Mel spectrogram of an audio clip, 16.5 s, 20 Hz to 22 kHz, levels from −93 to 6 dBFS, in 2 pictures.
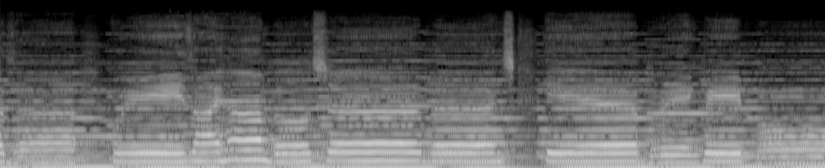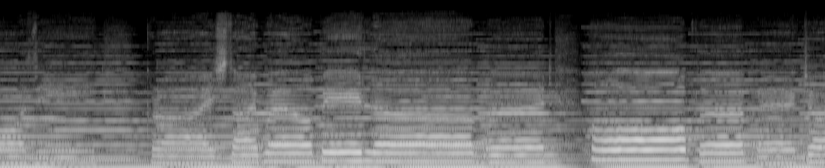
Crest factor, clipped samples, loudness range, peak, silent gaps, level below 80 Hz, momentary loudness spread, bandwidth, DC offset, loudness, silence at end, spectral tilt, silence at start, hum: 12 dB; under 0.1%; 4 LU; -4 dBFS; none; -20 dBFS; 7 LU; 10.5 kHz; under 0.1%; -17 LUFS; 0 s; -8 dB/octave; 0 s; none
